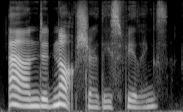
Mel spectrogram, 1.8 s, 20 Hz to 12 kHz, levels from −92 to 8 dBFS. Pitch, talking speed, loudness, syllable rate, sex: 200 Hz, 195 wpm, -17 LUFS, 6.5 syllables/s, female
